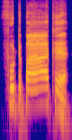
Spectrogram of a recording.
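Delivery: slow, drawn-out blending of the word; slow clear reading. Shown as a demonstration. Teacher to pupils, blending the word slowly. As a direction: stretch each syllable for the pupils. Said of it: "एक एक अक्षर का उच्चारण सही से करना".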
